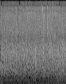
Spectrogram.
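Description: A church congregation applauds steadily, a dense, even wash of many hands clapping at moderate distance, with no pauses and no one speaking over it.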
